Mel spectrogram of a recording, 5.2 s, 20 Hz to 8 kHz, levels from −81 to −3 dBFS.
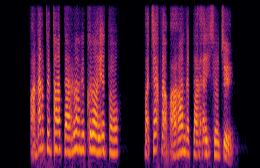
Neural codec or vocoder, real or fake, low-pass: codec, 16 kHz, 0.5 kbps, FreqCodec, smaller model; fake; 7.2 kHz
